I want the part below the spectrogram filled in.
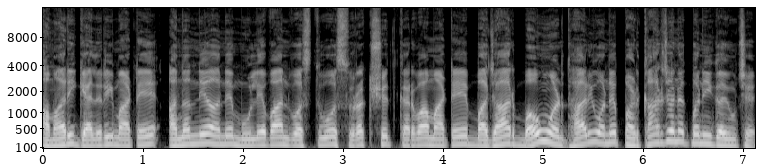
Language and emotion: Gujarati, fearful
